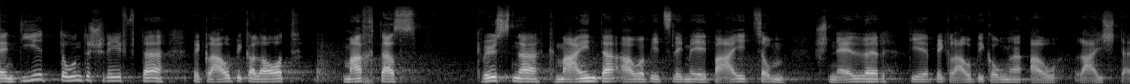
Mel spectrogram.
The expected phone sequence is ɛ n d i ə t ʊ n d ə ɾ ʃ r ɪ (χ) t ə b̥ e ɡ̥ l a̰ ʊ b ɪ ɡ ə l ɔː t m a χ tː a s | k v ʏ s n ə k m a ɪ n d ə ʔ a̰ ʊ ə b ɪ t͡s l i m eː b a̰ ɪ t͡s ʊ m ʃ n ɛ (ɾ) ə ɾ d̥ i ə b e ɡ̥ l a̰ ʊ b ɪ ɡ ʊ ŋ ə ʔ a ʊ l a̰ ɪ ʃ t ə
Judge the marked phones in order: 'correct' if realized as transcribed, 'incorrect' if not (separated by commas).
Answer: incorrect, incorrect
